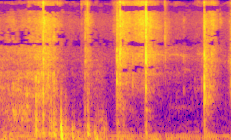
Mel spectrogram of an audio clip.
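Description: Faint handling sounds: a few soft clicks and rustles as a small packet of Clorox wipes is pulled out of a handbag's back zipper pouch.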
